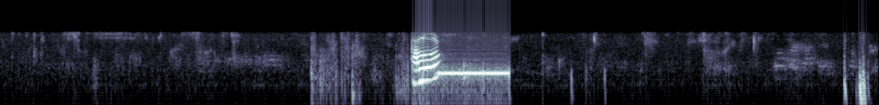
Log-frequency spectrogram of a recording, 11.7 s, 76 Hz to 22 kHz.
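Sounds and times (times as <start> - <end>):
speech: 5.5 - 6.0
busy signal tone from a dropped phone call: 5.8 - 6.8.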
